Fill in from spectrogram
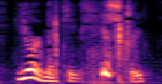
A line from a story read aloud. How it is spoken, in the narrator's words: Timothy exclaimed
